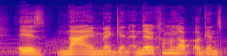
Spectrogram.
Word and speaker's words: Nijmegen: Obviously, in the last video, I was pronouncing it Nijmegen and everyone was flaming me in the comments, so I have figured out that the proper pronunciation is Nijmegen, and they're coming up against Bodø Glimt, who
